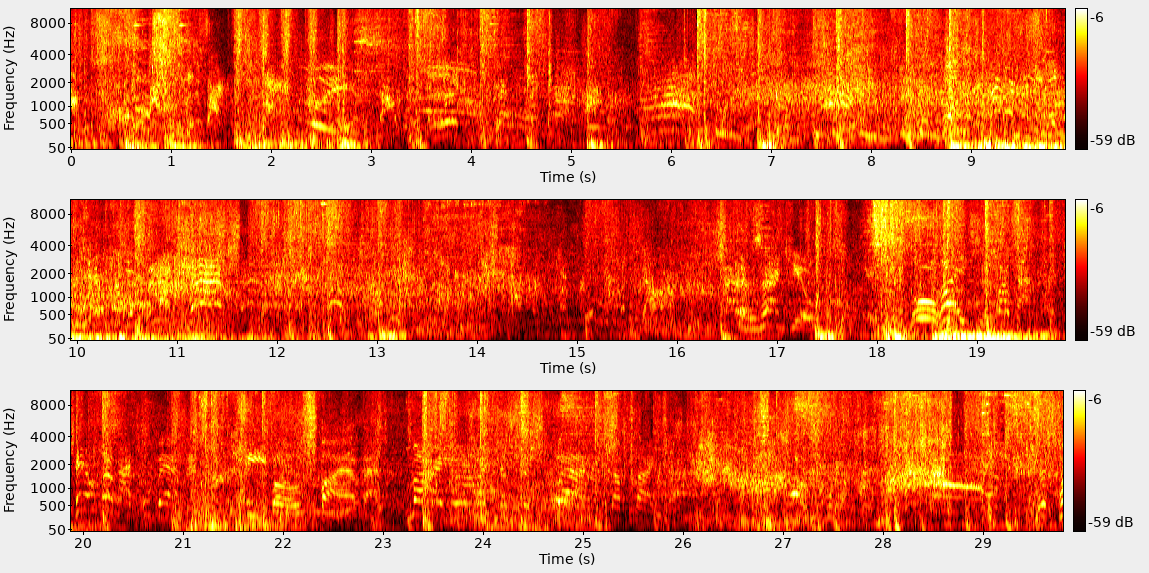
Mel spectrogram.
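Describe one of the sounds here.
Blades hack and slash into flesh in quick, heavy blows.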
